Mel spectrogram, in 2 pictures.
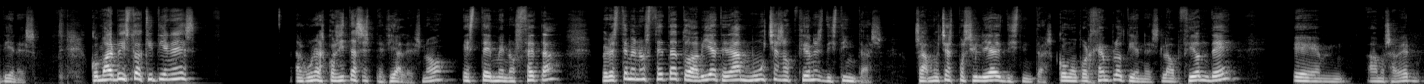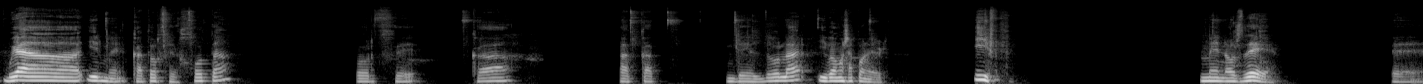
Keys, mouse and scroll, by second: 3.1-4.5 scroll up 1, 15.3-18.8 typing, 20.1-26.8 typing.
